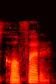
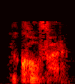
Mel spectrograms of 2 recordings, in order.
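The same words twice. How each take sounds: First: Said in the usual way. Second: Hushed aside. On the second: Acted. Preacher to congregation, hushed whisper. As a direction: whisper the verdict under the breath. Preacher labels Satan an unbeliever.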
